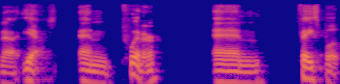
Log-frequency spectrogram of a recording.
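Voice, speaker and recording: Here a man talks at a fairly slow pace in an American accent. His intonation is fairly even. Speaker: choir director, nonprofit leader. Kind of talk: casual interview.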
